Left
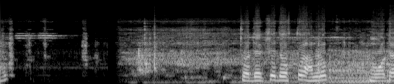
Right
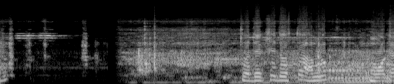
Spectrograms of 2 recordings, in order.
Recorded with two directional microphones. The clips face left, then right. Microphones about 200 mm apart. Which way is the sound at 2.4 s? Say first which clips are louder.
Left 6 dB; 50° left (ahead or behind).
